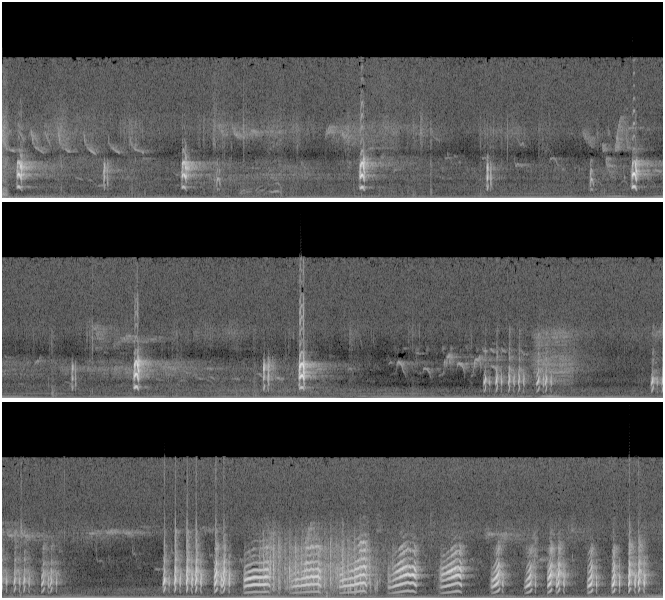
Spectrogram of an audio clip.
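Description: Birds calling at a pond over a steady low hum. Scattered short, sharp chirps come first, then from about midway a fast series of repeated arched calls, about three a second.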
